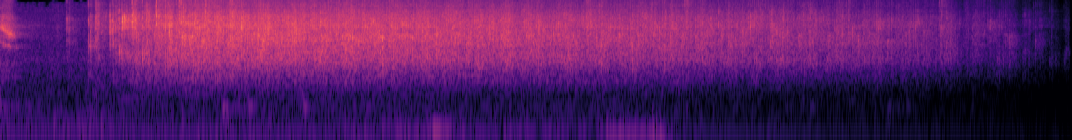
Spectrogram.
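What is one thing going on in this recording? An audience applauds and slowly fades.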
